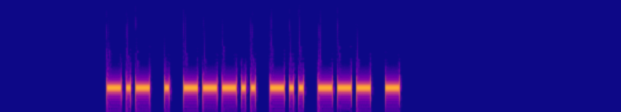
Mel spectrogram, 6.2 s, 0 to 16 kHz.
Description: Morse code, heard as a keyed tone, about 25 wpm, 700 Hz. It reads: KE8DOT
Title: USA Call Signs - 6 Characters - Repeated 3x - 25wpm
